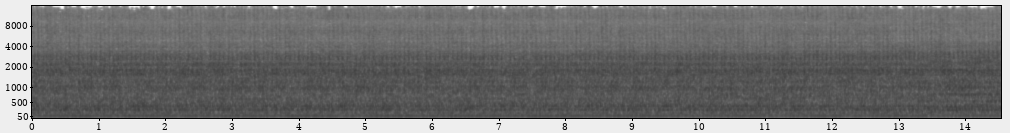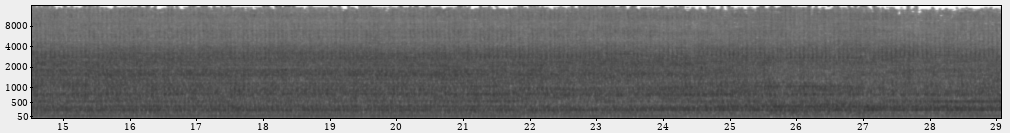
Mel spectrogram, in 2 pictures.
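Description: Rice-husk bran grinding mill running steadily under power, a constant engine-and-grinder drone as it mills husks into fine bran.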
